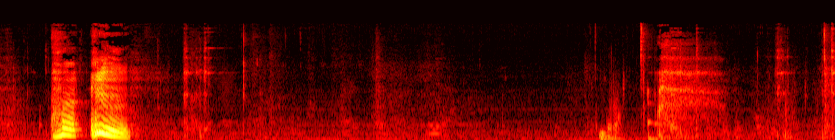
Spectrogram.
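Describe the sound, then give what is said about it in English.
A glass is handled and water taken, with a few faint clinks and soft knocks spread across a mostly quiet stretch, framed by brief vocal sounds at the start and a rustling burst near the end. “I think I need a little water here.”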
